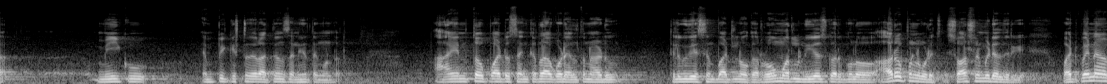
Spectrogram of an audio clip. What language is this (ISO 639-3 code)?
tel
